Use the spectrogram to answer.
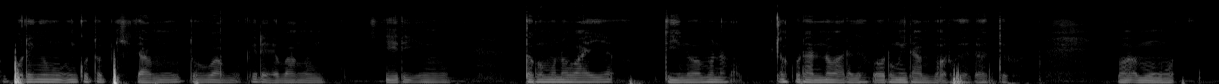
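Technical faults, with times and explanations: No technical faults are audible anywhere in this speech.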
